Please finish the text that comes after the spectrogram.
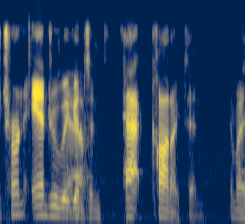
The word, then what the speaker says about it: Connaughton: You turn Andrew Wiggins and Pat Connaughton. Am I saying that right? Connaughton. Yeah, on the Bucks, yeah. Okay, yeah. Pat. from the Bucks. That Silent T that's crazy.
